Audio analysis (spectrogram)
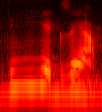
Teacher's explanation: Okay, it's vowel, same vowel to same vowel, so the exam, right? That's why it sounds like one word instead of just saying the exam. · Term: link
